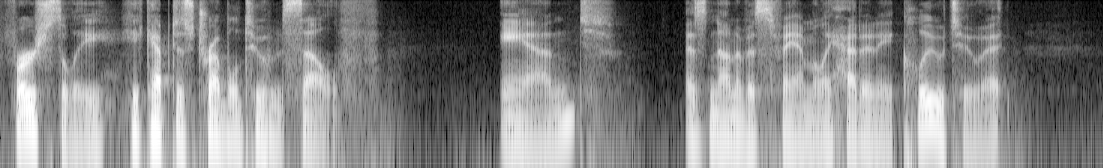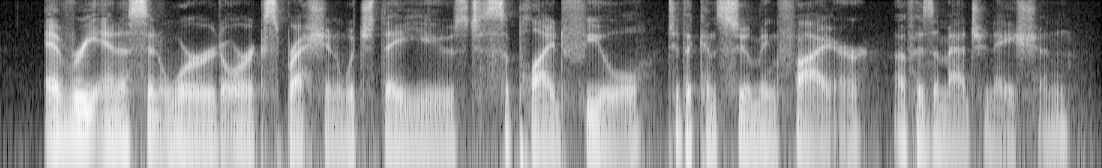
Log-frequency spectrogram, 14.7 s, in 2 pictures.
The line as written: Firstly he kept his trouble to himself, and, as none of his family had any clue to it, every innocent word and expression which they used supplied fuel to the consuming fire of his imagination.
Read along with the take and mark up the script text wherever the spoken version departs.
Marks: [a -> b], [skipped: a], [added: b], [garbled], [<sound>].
Firstly he kept his trouble to himself, and, as none of his family had any clue to it, every innocent word [and -> or] expression which they used supplied fuel to the consuming fire of his imagination.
